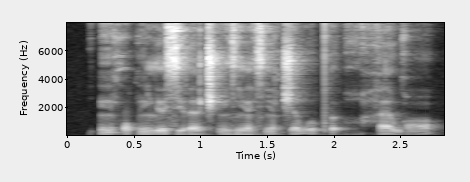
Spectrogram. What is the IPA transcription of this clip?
ʔ ĩ f ɔ p ĩ lʲ ə zʲ ʌ ɾ ɛ t͡ʃʼ ĩ zʲ ɛ̃ sʲ ɑ̃ t͡ʃ ɛ w ʊ pʼ ə ʔ ɑ̤ h æ w ɑ̃

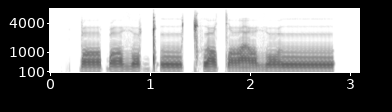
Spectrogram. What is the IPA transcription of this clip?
k͡p ɑ ɓ ɑ ðˤ o ǃʼ oː ǀʰ o tˤ aː ɐ̯ ðˤ oː

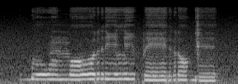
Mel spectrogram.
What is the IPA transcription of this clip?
ɓ u˨ w ũ˨ m oː˨˦ r i˦ l i˦ p eː˨ r o˦ ɡ ɪ˨

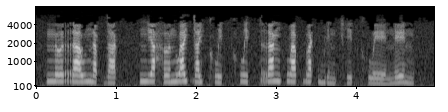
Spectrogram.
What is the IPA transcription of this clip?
n ɤː˦˥ r aː˦˥ w n a˨˩ p̚ d a˨˩ k̚ | ŋ i˧ a̯ h ɤː˦˥ n w a˥˩ j d a˦˥ j kʰ w i˨˩ t̚ kʰ w i˦˥ t̚ p r a˥˩ ŋ k w a˥˩ p̚ b a˥˩ k̚ b i˩˦ n kʰ i˨˩ t̚ kʰ w eː˨˩ n e˥˩ n

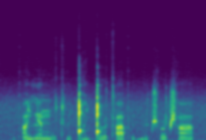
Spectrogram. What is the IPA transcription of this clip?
pʼ ã˨˦ ʎ lʲ ã˥ ŋ͡m o̤˧˥˧ tʰ y˩˧˩ ɡ͡ǃ a̤˥˧ ʎ ɡ͡ǃ ə˞˥ tʼ a˧˥˧ pʼ y˥˧ ɡ͡b y˩˧˩ t͡ʃʰ ə˞˧˥˧ t͡ʃʰ ã˥˧

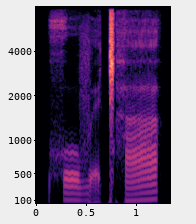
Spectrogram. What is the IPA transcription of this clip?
x o v ɛ̰ ǁʰ a

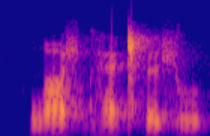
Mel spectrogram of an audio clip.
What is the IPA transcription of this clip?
w ɑ ʃ dʱ æ ǁʰ ø ɕ u

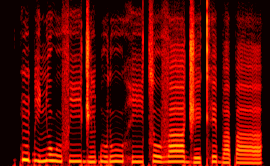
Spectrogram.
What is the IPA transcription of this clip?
k ũ˦ ɓ i˨ ɲ o˦ w u˨ f iː˦ d͡ʒ ĩ˨ ɓ u˨ ɾ uː˦˨ h iː˨ t͡s o˦˨ v aː˦ d͡ʒ e˨ kʰ e˦ b a˨ p aː˨

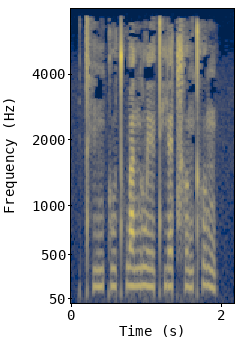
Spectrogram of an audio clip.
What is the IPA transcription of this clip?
t̪ʰ i˧˥ ŋ k u˧˥ t̪ʰ w a˥ n l w e˥˧ ɪ̯ t̪ʰ j ɛ˥˩ t͡sʰ ɤ˧˥ ŋ t̪ʰ ʊ˥˩ ŋ

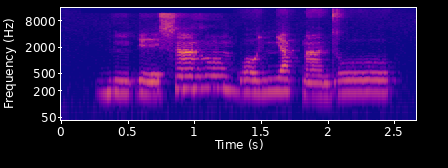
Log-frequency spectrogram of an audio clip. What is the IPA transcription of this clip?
b ĩ˨ ɗ e˨ s ã˦ ɣ ɔ̃˦ b ɔ˧ ɲ a˦ k͡p ã˧ d oː˦

